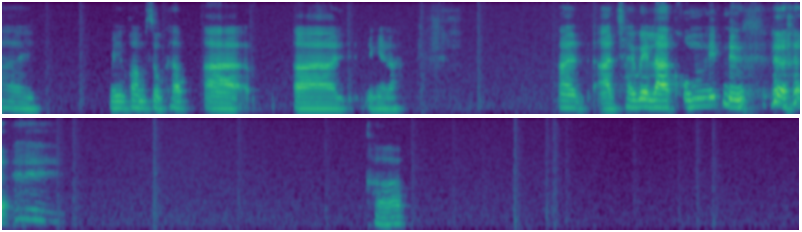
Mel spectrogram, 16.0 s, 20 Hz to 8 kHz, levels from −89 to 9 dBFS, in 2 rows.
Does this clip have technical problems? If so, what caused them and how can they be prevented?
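No, there are no technical problems in this recording.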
